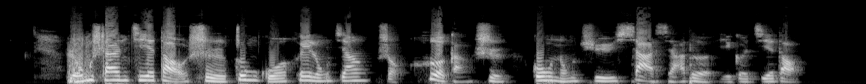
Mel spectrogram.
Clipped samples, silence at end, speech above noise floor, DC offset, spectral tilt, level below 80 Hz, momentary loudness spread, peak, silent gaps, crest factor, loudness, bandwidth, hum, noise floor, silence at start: under 0.1%; 0.7 s; 62 dB; under 0.1%; -5 dB/octave; -46 dBFS; 12 LU; 0 dBFS; none; 14 dB; -13 LUFS; 15 kHz; none; -75 dBFS; 0.4 s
